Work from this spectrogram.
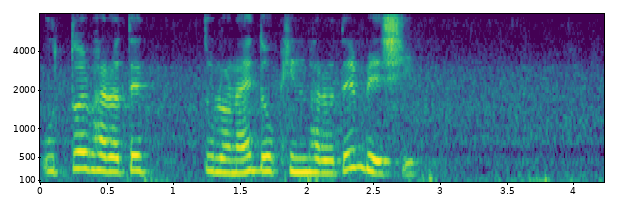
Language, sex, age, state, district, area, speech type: Bengali, female, 30-45, West Bengal, Purulia, urban, spontaneous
